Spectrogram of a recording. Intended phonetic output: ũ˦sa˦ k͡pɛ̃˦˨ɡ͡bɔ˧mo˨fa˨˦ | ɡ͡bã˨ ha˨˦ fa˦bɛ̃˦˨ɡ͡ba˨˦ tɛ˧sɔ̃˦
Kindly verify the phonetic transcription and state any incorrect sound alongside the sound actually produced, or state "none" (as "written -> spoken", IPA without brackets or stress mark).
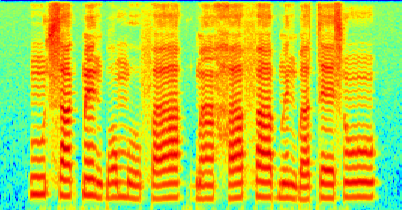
none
